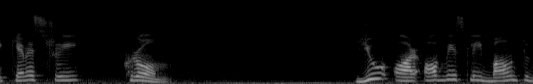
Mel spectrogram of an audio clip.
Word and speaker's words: Chrome: now here this is c h r o m e can I say Chrome like Google Chrome no the pronunciation is Google Chrome so when you have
